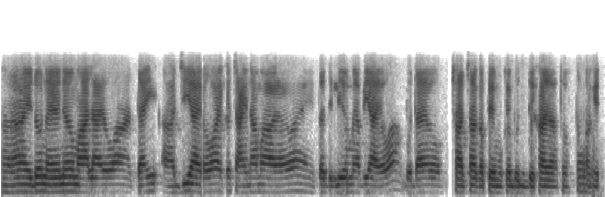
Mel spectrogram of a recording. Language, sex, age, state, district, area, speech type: Sindhi, male, 18-30, Maharashtra, Mumbai Suburban, urban, conversation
